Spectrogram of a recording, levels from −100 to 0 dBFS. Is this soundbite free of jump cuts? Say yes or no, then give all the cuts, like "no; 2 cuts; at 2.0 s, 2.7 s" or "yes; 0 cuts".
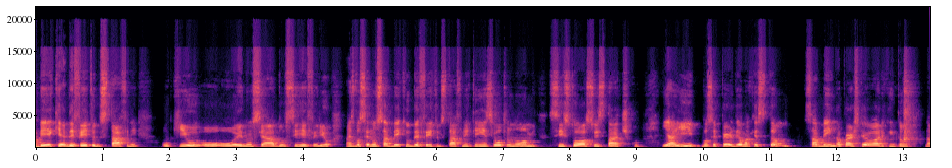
yes; 0 cuts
